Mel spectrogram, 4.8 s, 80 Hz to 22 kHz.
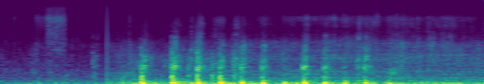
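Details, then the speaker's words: Audi A6 C5, pulling away with the steering at full left lock: quick run of sharp clicks, about four a second, over low road rumble; worn left outer CV joint clicking, no clicking on right lock. "I hope it's clearly audible in the video how the CV joint is clicking"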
